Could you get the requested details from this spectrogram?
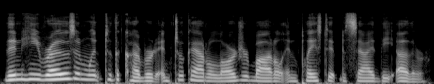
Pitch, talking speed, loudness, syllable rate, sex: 180 Hz, 275 wpm, -18 LUFS, 6.4 syllables/s, female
